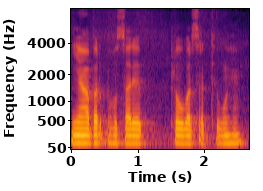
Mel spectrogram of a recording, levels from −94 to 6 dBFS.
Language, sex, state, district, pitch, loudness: Hindi, male, Uttar Pradesh, Shamli, 115 Hz, -17 LUFS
